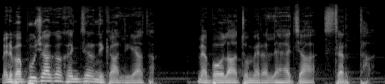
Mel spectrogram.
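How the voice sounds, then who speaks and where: A man narrating a first-person thriller audiobook in a steady, measured way. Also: sits low. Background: faint music.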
